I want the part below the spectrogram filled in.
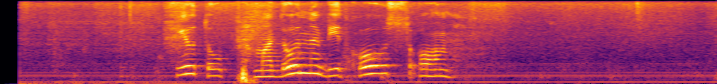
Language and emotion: Russian, neutral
